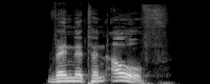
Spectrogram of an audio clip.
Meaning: inflection of aufwenden: 1. first/third-person plural preterite 2. first/third-person plural subjunctive II
- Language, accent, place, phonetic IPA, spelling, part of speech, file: German, Germany, Berlin, [ˌvɛndətn̩ ˈaʊ̯f], wendeten auf, verb, De-wendeten auf.ogg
